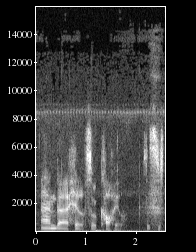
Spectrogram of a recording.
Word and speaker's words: Cathal: right and he'll so car he'll this is just the easiest way to do it if that doesn't work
